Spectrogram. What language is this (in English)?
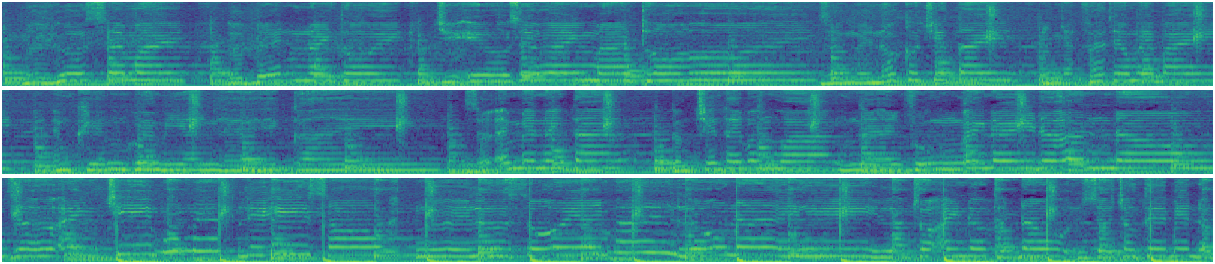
Vietnamese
